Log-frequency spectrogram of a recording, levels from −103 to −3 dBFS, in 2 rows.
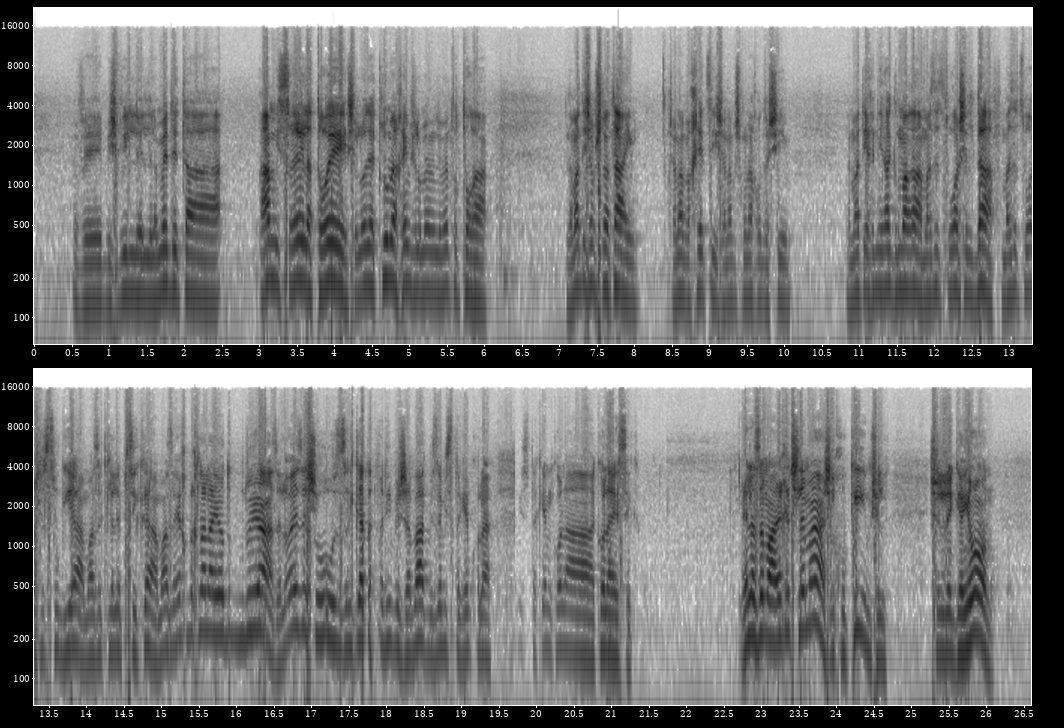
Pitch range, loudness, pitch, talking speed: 145-175 Hz, -18 LUFS, 160 Hz, 160 wpm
